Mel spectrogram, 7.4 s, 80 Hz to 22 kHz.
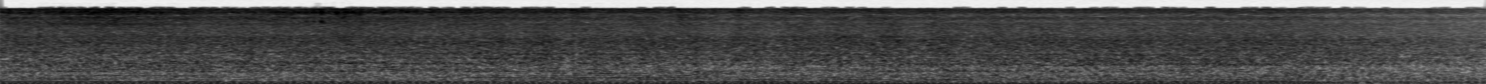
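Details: About a year old commercial Toro zero-turn mower, twin engine, run outside after a no-start repair with the old spark plugs still in: steady drone with a lumpy beat about 220 a minute that keeps stumbling, as if a cylinder is skipping; cause unconfirmed.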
